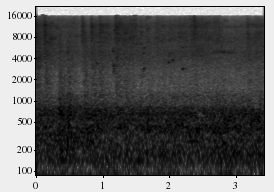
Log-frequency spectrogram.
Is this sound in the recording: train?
yes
